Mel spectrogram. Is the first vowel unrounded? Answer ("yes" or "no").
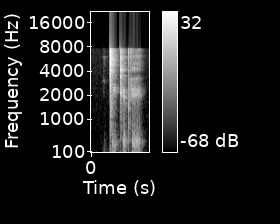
yes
